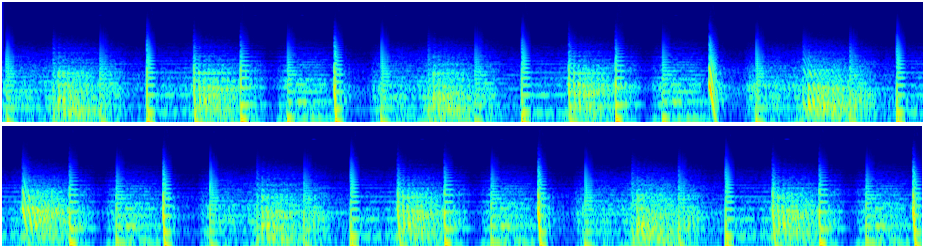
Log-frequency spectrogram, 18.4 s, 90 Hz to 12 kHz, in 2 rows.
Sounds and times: synthesizer 0.0 - 18.4

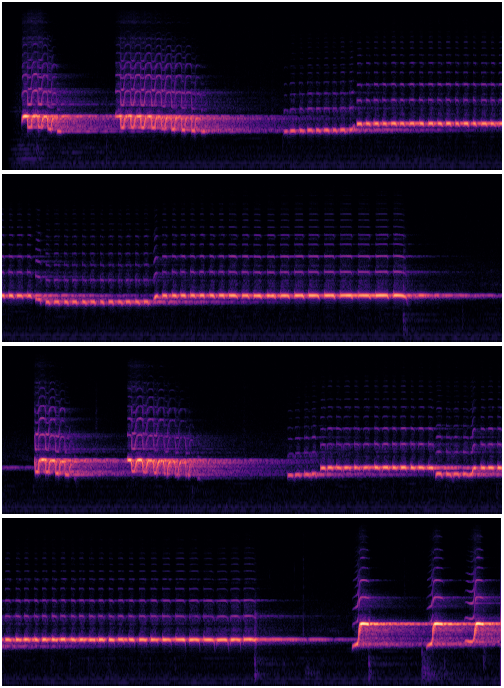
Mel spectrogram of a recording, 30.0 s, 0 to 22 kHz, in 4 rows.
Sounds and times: Clay whistle that imitates some birdsongs 0.3 - 29.9

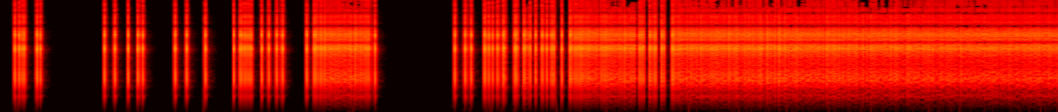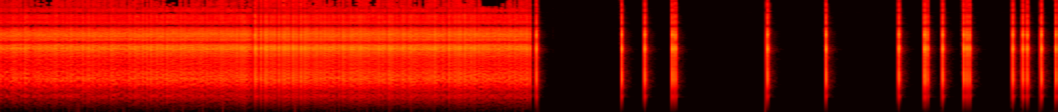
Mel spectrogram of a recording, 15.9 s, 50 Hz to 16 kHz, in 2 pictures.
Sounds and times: geiger counter 0.1 - 2.8
geiger counter 3.4 - 12.0

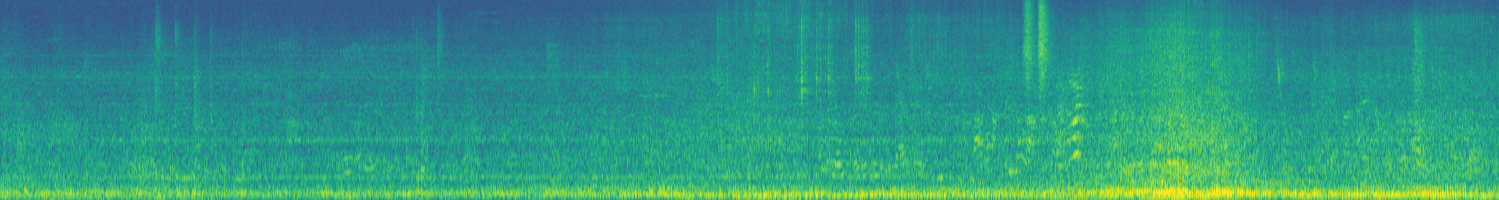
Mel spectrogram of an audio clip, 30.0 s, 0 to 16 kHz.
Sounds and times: distant chatter 0.0 - 29.9
tuk-tuks 8.0 - 29.9
Passing motorbikes 11.4 - 29.9
birdsong 23.3 - 29.9

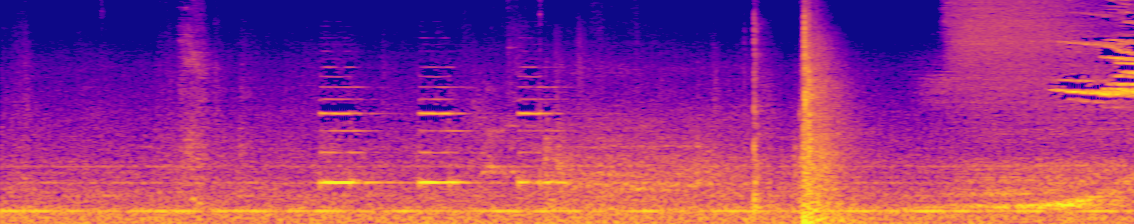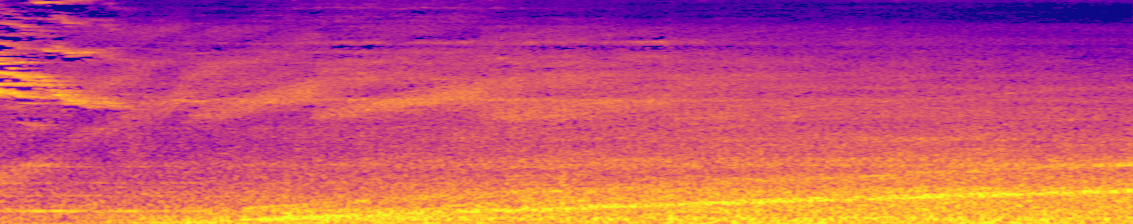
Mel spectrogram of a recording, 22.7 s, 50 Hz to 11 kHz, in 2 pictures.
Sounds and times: metro starts to run 0.0 - 22.6
train leaving and receding 0.0 - 22.6
door signal from outside 3.2 - 5.7
doors close 4.7 - 8.7

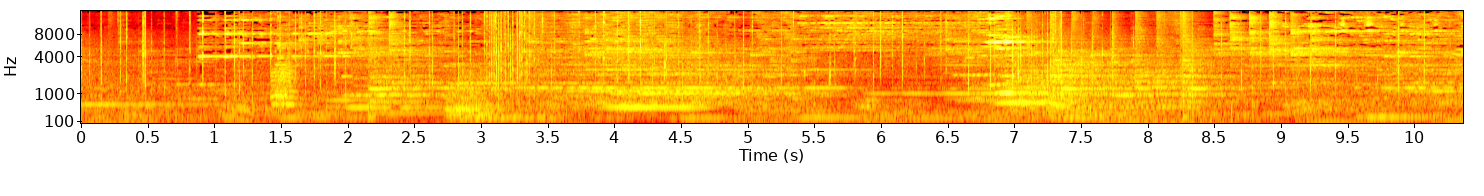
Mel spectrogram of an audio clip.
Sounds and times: cello 0.0 - 10.3
waterphone 0.9 - 8.0

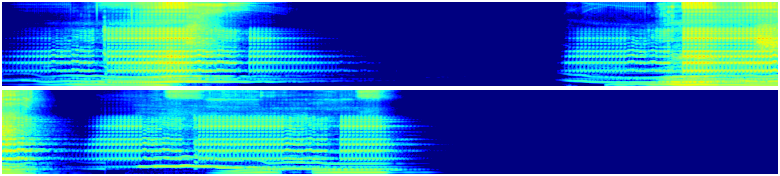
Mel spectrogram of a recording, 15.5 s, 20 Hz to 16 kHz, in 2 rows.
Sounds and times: glitchy alien tones 6.2 - 8.1
glitchy alien tones 9.8 - 11.7

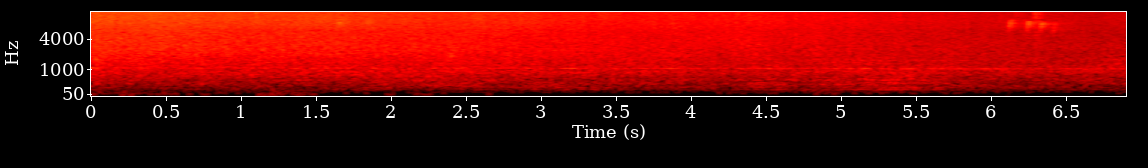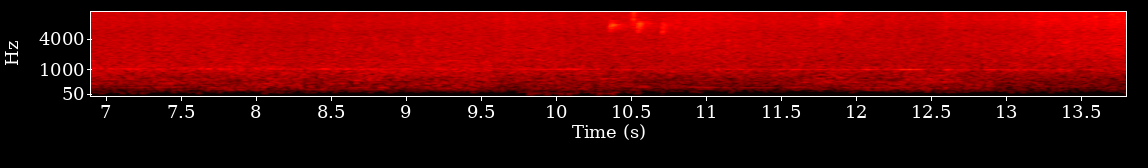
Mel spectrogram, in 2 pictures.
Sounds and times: Wind Blowing Leaves in Tree 10.7 - 13.8

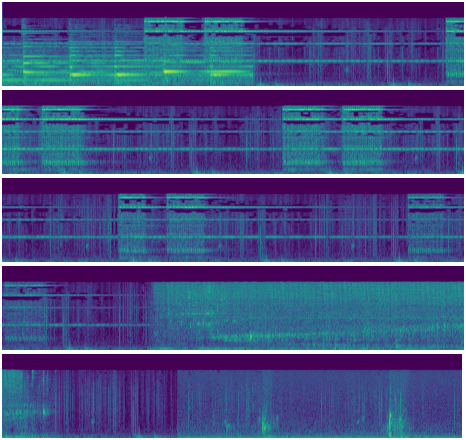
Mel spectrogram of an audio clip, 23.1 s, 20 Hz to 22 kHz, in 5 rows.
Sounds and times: phone rings 0.0 - 16.6

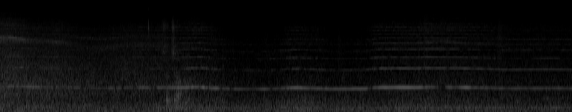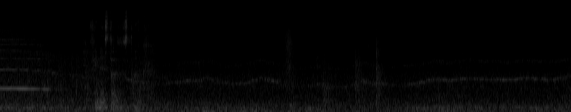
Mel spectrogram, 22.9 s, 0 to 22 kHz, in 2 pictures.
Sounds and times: hiss 0.0 - 3.0
whistle 0.0 - 12.2

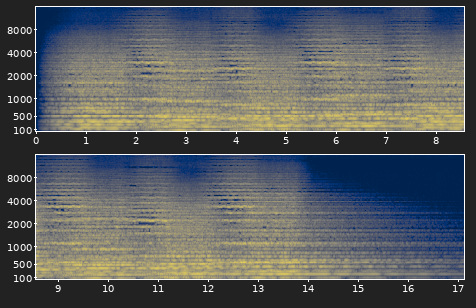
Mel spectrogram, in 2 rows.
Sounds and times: string orchestra 0.2 - 14.8

